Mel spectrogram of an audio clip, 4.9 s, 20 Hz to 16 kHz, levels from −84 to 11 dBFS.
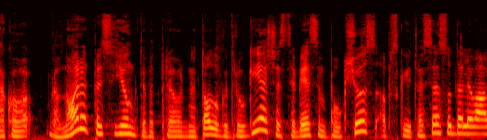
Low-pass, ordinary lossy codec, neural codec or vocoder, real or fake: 14.4 kHz; MP3, 48 kbps; vocoder, 44.1 kHz, 128 mel bands, Pupu-Vocoder; fake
